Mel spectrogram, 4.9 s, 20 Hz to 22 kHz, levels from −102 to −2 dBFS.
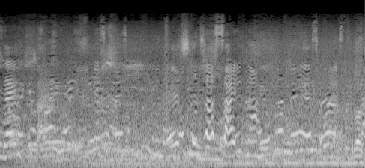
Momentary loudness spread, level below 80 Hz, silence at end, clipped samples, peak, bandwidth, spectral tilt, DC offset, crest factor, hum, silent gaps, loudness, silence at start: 5 LU; -42 dBFS; 0 s; under 0.1%; -6 dBFS; 15 kHz; -4 dB/octave; under 0.1%; 16 dB; none; none; -21 LUFS; 0 s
